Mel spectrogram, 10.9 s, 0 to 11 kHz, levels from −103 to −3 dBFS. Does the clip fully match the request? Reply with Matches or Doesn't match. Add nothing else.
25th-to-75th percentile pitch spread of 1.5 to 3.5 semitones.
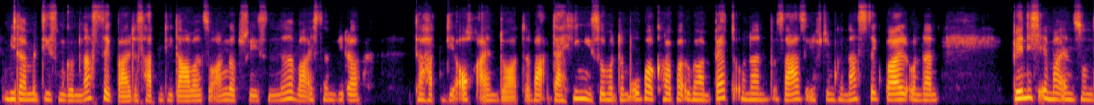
Matches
